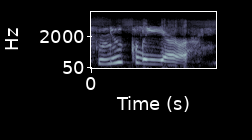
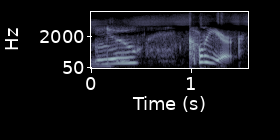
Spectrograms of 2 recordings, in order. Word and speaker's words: nuclear: The word is nuclear, like the last letters are clear. The word clear. Nuclear. It is new clear.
